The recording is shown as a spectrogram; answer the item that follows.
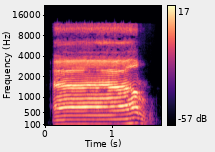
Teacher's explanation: Ra di sini hujung lidah kita menyentuh lelangit atas. Dia pergi dekat sini. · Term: huruf ra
